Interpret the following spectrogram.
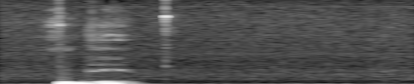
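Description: A single light computer mouse click a little under a second in.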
